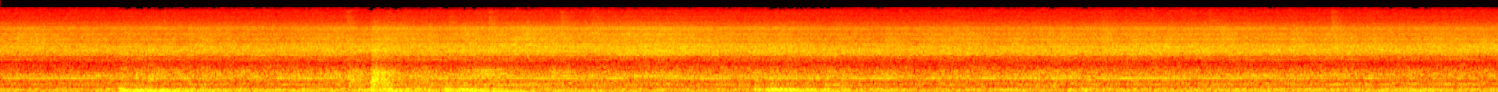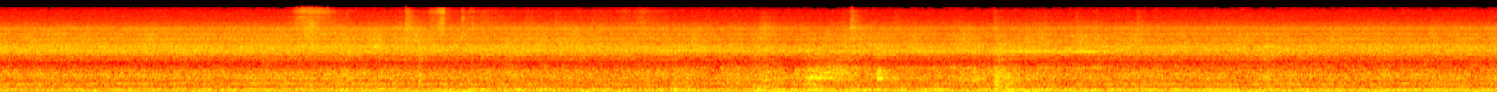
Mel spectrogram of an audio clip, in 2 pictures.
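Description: Ride noise inside an Intercity train carriage running at speed: a steady wheel-on-rail rumble with louder low surges a few times in the first eight seconds, and a faint steady whine over the first half.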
